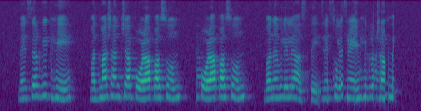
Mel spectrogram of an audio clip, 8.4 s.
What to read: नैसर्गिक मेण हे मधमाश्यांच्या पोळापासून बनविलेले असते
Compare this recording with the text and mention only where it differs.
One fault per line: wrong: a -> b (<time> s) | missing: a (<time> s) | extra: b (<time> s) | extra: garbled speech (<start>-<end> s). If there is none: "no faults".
missing: मेण (1.1 s)
extra: पोळापासून (3.9 s)
extra: garbled speech (6.4-7.9 s)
